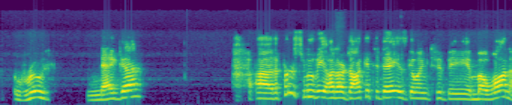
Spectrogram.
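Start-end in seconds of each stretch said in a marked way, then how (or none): 0.2-1.9 deliberate, very slow, careful enunciation. Listing a film's cast, saying the second star's name, said slowly. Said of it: "I'm going to say this slowly".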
